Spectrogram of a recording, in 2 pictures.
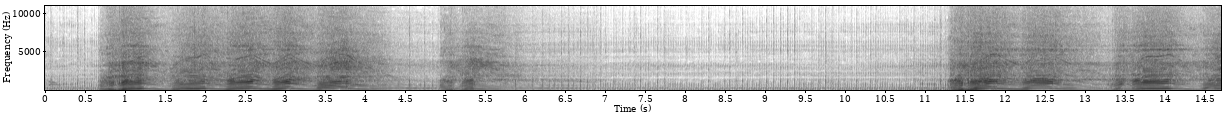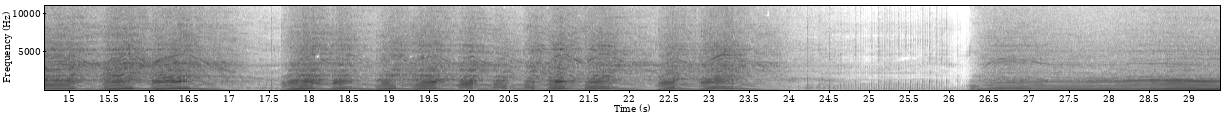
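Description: Husqvarna 560 XP two-stroke chainsaw revved in quick bursts, about two a second, as it trims branches off a felled log, dropping back to idle between runs. Near the end it goes suddenly to steady full throttle, dipping slightly as the chain cuts into the log.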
